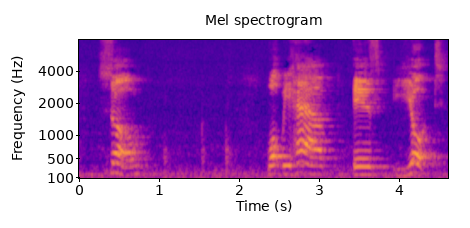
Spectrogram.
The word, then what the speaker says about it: J: what we have is y the letter J is pronounced y the letter k a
